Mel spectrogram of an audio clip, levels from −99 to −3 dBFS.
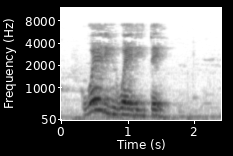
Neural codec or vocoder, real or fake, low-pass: none; real; 7.2 kHz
